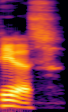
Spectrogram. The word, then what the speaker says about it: Pinas: Man will be in the UFC, but man's last name it's Pinas, but it's just pronounced penis.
